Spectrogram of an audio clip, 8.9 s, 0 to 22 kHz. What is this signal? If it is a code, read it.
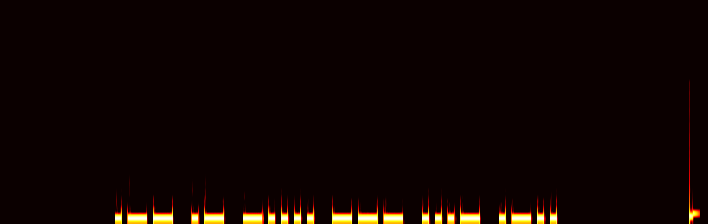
Morse code, heard as a keyed tone, about 15 wpm, 700 Hz. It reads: WA6OVL
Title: USA Call Signs Repeated 2x 15wpm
